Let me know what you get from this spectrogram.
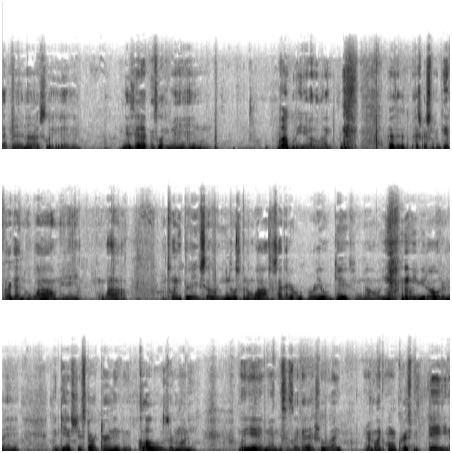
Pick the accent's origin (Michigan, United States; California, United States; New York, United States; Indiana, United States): Michigan, United States; Taylor; also born or lived in Detroit, Michigan; I'm from Michigan, Downriver, Michigan, from Taylor, Woodhaven area, the older spots I grew up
